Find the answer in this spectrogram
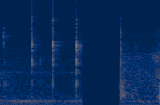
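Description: Handling noises as paper toy food is pressed against a plastic doll: four light clicks about a third of a second apart over a faint low hum, cutting off suddenly just after one second.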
